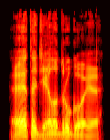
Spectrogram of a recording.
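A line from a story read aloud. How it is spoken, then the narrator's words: Grumble. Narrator (Russian): проворчал Антонио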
